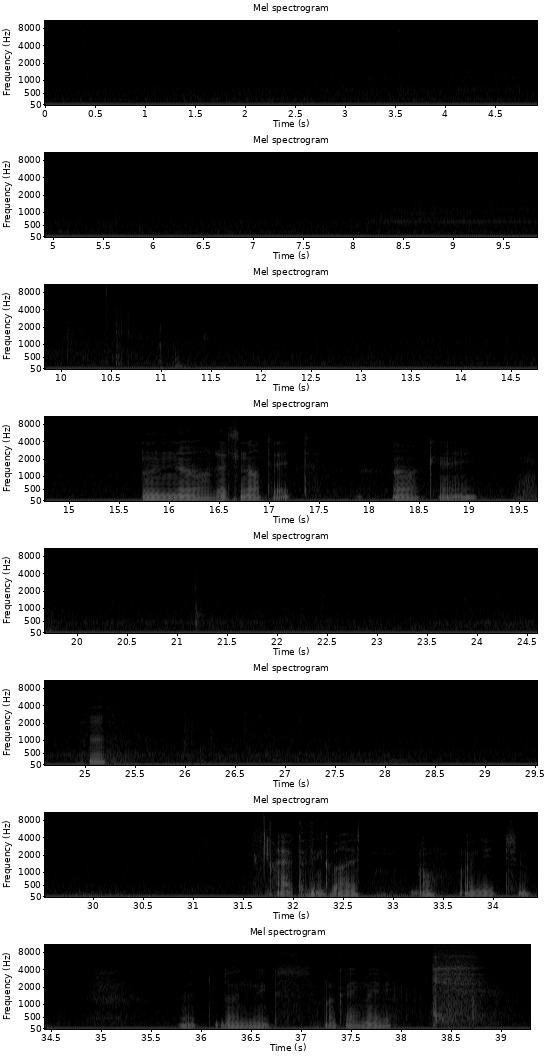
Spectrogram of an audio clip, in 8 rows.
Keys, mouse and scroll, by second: 18.8-21.5 middle drag, 21.5-23.2 right drag, 24.1-29.1 right drag, 32.3 right click.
